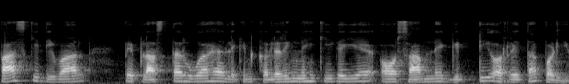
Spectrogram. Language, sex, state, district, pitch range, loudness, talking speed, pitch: Hindi, male, Chhattisgarh, Korba, 115-140 Hz, -20 LUFS, 230 wpm, 135 Hz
